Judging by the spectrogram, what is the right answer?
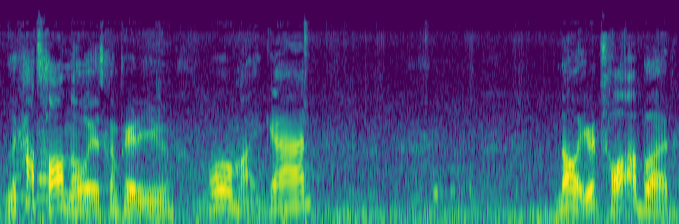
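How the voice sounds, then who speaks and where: A man's voice: fairly high pitch, lively intonation, takes it slowly, a little hiss or hum. A man filming a casual family vlog on a handheld camera at a mall and restaurant, laughing often. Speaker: vlogger.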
